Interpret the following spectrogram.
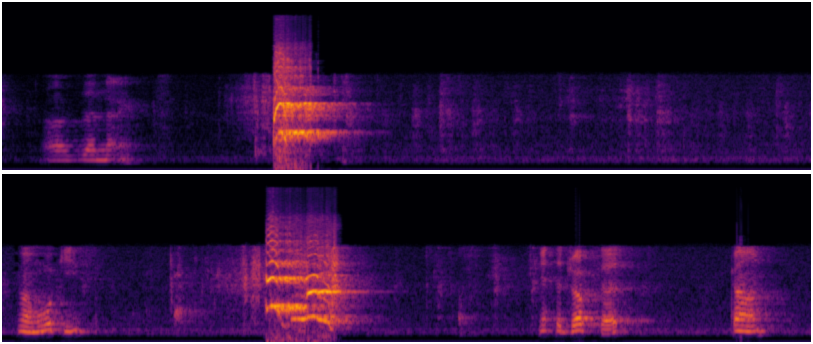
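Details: A pet Husky, wanting to go out for a walk once its owner is home from work, gives wavering, warbling whines and short yodel-like moans between loud bursts, with a person talking in between.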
